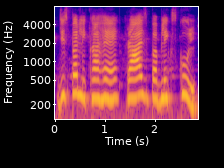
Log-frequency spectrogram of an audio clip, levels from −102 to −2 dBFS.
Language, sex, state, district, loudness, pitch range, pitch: Hindi, female, Uttar Pradesh, Ghazipur, -21 LUFS, 255-275 Hz, 255 Hz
